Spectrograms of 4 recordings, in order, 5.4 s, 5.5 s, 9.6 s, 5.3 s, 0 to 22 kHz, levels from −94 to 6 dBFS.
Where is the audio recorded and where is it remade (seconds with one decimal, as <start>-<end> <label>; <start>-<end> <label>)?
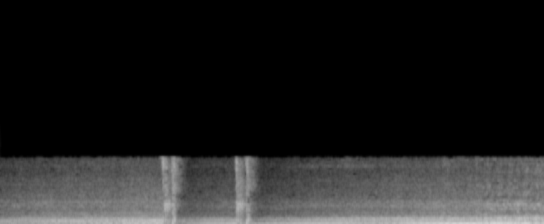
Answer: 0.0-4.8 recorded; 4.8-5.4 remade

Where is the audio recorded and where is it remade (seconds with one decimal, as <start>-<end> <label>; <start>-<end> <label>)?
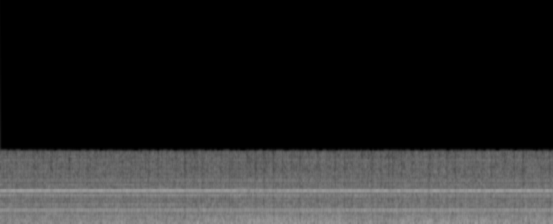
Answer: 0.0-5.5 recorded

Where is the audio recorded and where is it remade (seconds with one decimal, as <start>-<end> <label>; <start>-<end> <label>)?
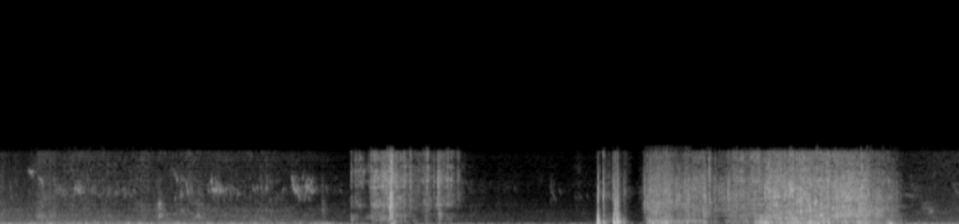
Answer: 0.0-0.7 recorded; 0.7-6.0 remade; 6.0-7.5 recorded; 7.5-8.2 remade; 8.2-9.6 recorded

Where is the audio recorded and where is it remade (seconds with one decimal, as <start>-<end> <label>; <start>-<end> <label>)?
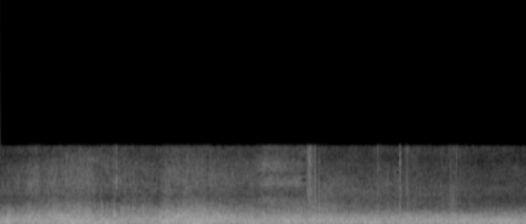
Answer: 0.0-0.9 recorded; 0.9-1.6 remade; 1.6-5.3 recorded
